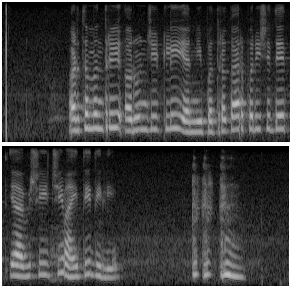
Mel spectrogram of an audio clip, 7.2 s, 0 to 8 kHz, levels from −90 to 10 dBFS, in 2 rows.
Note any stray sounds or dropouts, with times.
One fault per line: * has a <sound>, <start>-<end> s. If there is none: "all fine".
* has a throat clearing, 6.0-6.7 s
